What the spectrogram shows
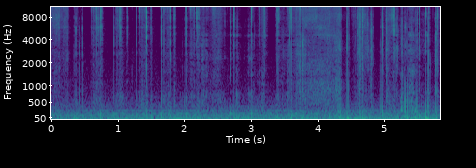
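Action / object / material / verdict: scrape / bamboo slotted spoon / bamboo / none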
